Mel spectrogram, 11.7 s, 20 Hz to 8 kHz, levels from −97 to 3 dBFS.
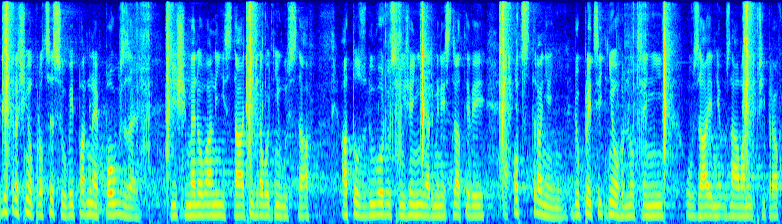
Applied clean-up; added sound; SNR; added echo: none; Camera; 2 dB; none.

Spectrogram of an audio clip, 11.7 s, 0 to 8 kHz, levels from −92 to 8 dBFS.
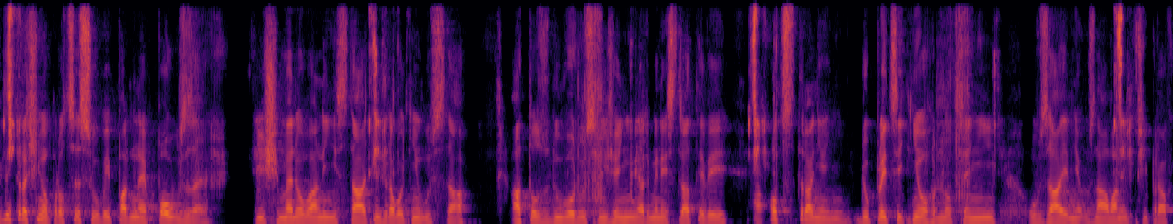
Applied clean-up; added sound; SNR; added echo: neural mask model Resemble Enhance denoiser.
